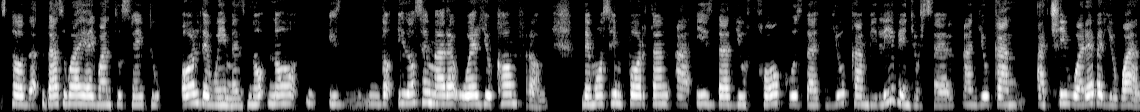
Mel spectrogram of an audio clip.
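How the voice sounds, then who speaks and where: A woman with a non-native accent speaks at a fairly slow pace and a fairly high pitch, with fairly even intonation. The sound is dry and close, with no echo. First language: Spanish. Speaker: business leader. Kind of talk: casual interview chat. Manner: halting.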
